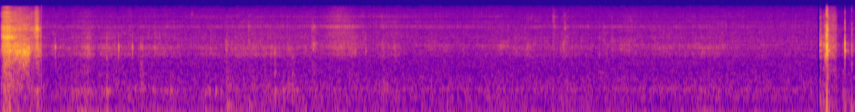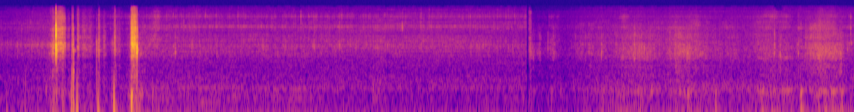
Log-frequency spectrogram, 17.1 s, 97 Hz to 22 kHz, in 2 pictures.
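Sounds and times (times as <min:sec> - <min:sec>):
boat engine rumble: 0:00.0 - 0:17.0
wind: 0:00.0 - 0:17.0.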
